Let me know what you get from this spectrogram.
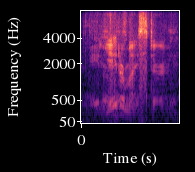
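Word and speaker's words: Jägermeister: that in German it's jmeister I did not it is it's Jagermeister it's with a d Yer Meister jmeister that's what hunt Master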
